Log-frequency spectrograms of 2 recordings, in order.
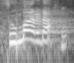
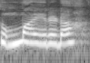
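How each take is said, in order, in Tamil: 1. இது வெறுப்பான குரலில் சொல்லப்படுகிறது. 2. இது சோகமான, அழுகை கலந்த குரலில் சொல்லப்படுகிறது. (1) "வெறுப்பா. அருவருப்பு" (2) "அழுதுட்டு. சோகமா"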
